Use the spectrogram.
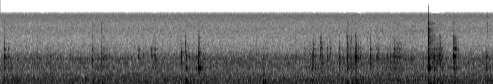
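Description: C code goes in on a computer keyboard as sparse, soft keystrokes and small clusters of taps. They sound faint over a steady low room hum, with no speech.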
